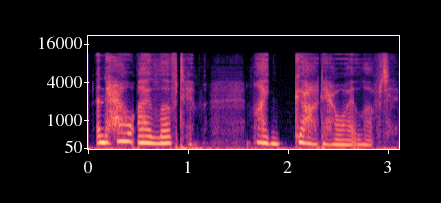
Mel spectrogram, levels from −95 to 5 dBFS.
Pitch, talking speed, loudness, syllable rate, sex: 210 Hz, 210 wpm, -15 LUFS, 7.0 syllables/s, female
